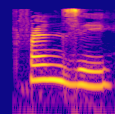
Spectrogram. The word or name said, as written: phrensy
